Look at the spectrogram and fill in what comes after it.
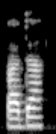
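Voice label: "fada", Nigerian Pidgin, female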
